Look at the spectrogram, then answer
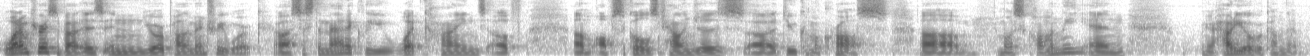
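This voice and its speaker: Halting man asking a question. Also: fairly low pitch. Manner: halting, many fillers. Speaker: audience member. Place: conference room.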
